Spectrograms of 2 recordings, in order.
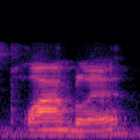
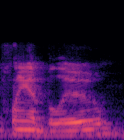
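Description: First: The last word has a French vowel sound. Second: The last word sounds like English blue. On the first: The speaker calls it right. "It's Plan Bleu" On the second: The speaker calls it wrong. "you mispronounced. You keep saying Plan Blue"

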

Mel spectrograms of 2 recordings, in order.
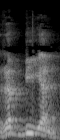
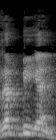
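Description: The two takes are said the same way.

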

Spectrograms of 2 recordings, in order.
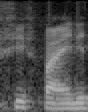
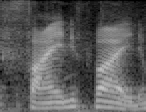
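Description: First: The name is read as one word, 'fifine'. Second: Both syllables sound like the English word 'fine'. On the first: "se você quiser chamar de Fifine também, tá tudo bem" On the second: "o jeito correto de se pronunciar a marca é Fine Fine"

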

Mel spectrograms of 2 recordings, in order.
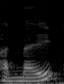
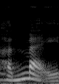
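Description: First: The last syllable rises straight up without dipping. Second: The last syllable dips low, then rises. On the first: The speaker calls it wrong. "thì các bạn sẽ nói là hấn mấy" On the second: The speaker calls it right. "ví dụ như hấn mẩy"

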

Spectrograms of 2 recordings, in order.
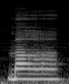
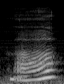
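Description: First: The pitch stays high and level. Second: The pitch rises from mid to high.

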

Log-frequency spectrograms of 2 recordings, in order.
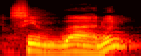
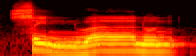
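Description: First: The n merges into the following w sound. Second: The n is pronounced clearly before the w. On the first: The speaker calls it wrong. "Sivvanun yanlış bir telaffuz olur" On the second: The speaker calls it right. "Doğru telaffuz sinvanun"

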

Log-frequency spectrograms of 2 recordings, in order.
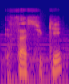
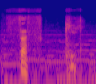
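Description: First: The middle u sound is clearly pronounced. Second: The middle u sound is dropped, silent. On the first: The speaker calls it wrong. "on dit pas Sasuke" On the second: The speaker calls it right. "On dit Sasuke"

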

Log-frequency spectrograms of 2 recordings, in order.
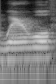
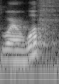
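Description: First: The L sound is pronounced clearly. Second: The L sound is left out. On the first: The speaker calls it right. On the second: The speaker calls it wrong.

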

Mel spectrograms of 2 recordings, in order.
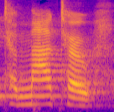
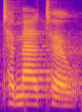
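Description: First: Tomato is said with a British pronunciation. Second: Tomato is said with a British pronunciation.

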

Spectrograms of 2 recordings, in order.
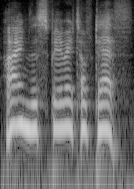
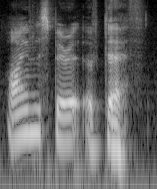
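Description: First: It is spoken in a put-on character voice. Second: It is read in a normal speaking voice. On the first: The speaker calls it right. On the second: The speaker calls it wrong.

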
